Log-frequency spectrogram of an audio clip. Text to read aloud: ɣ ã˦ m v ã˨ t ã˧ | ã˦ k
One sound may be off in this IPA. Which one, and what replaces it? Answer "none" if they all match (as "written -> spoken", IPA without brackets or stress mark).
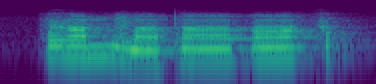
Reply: none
